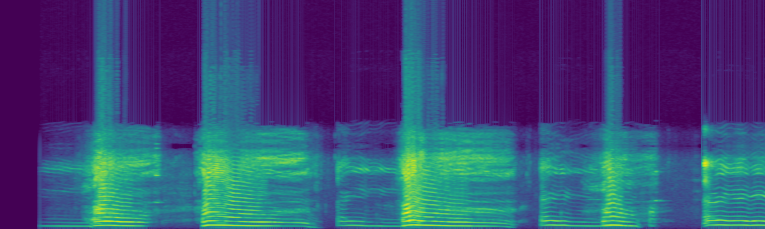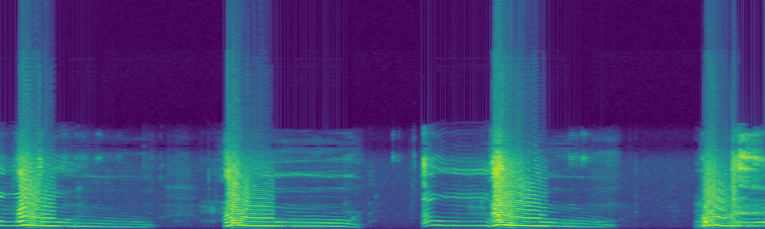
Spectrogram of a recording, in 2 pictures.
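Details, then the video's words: Redbone Coonhound indoors giving a series of rich, wavering howls, each lasting one to two seconds and sliding downward at the end, repeated with short silent gaps roughly every two to three seconds. "My red bone hound howling"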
